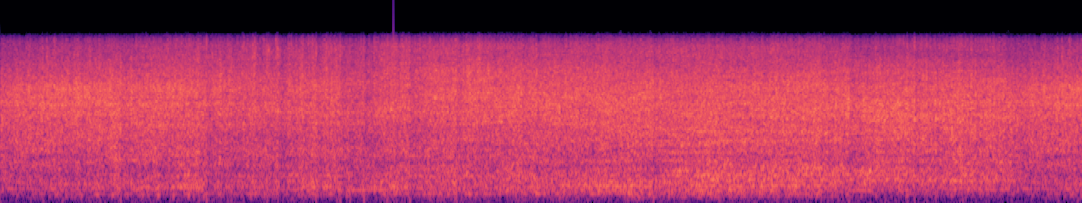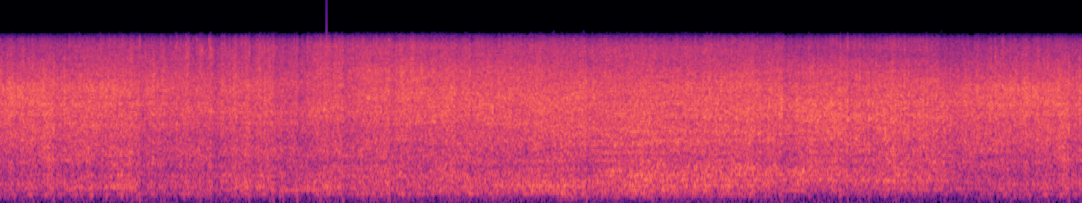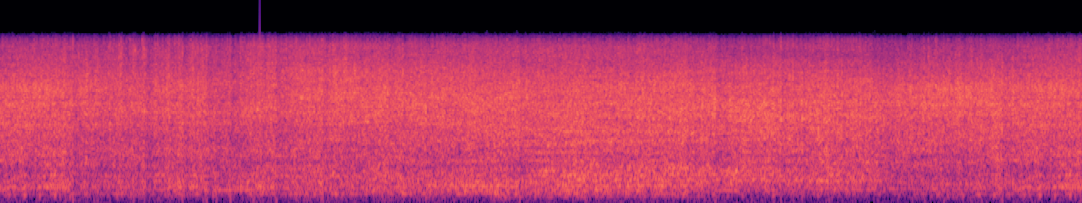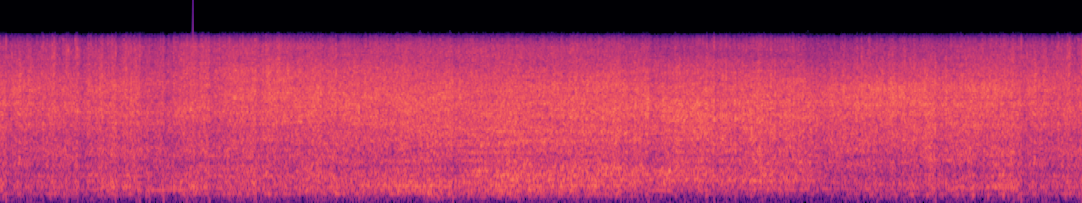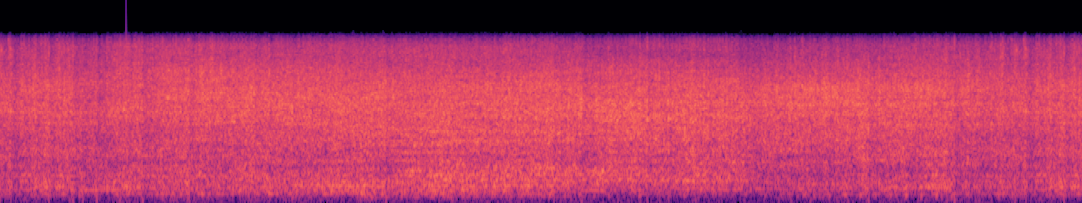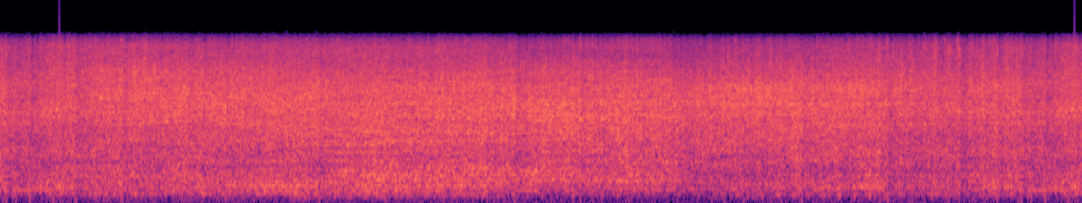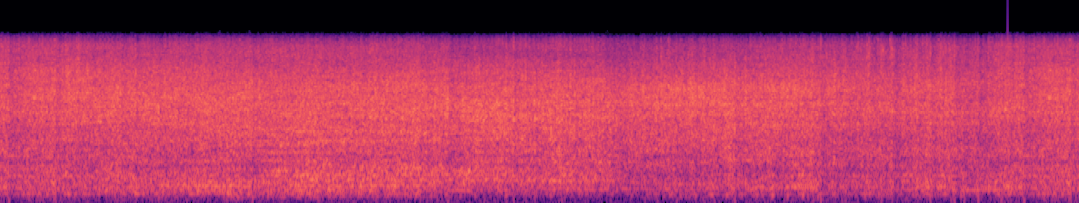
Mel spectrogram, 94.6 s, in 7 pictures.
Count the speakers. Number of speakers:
0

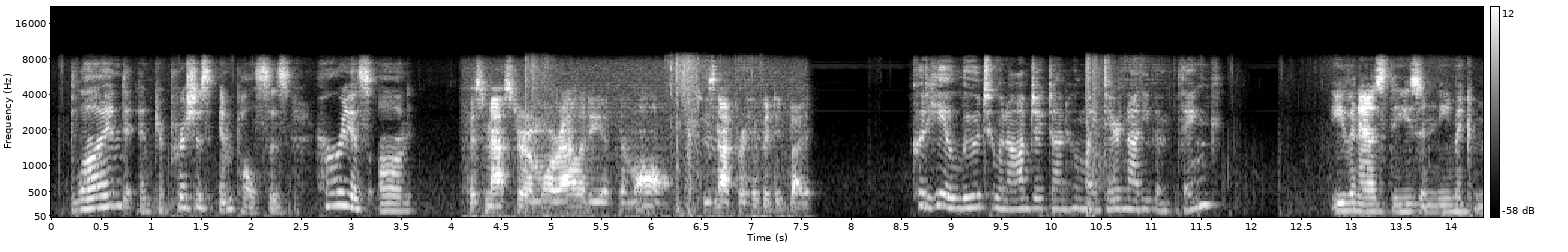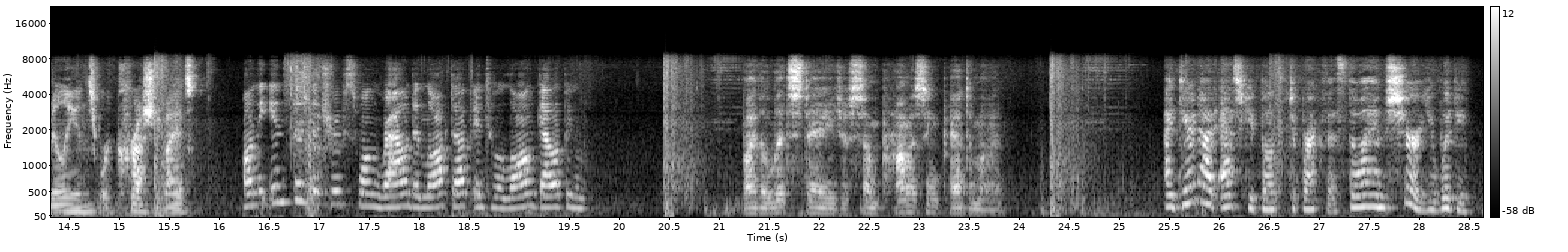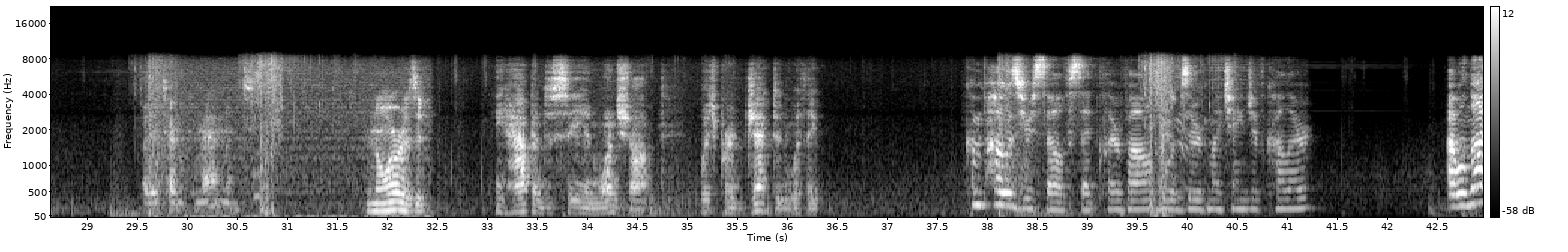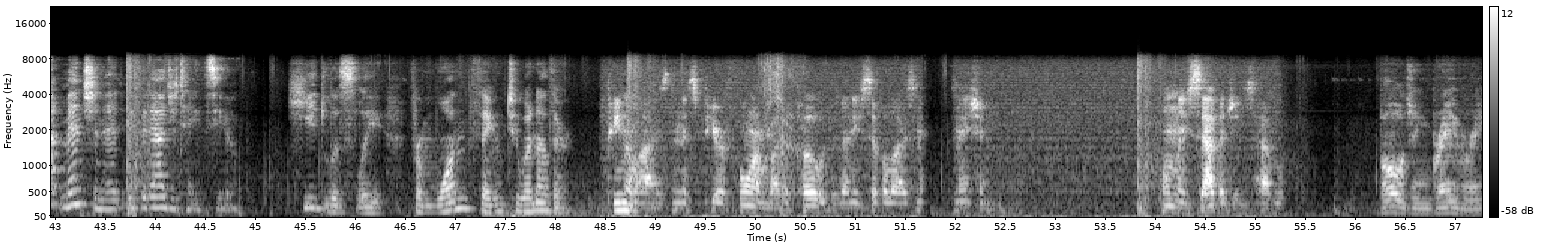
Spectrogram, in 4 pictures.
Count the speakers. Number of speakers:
7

